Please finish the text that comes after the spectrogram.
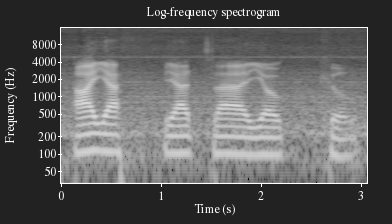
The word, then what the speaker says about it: Eyjafjallajökull: Let's see if Wikipedia tells me how to pronounce it. I think it does actually. Eyjafjallajökull.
